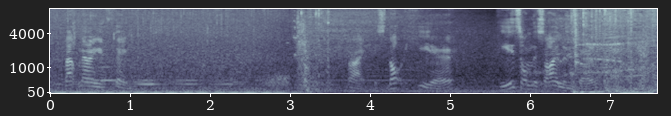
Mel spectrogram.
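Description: A man talks with animation through a close microphone.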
